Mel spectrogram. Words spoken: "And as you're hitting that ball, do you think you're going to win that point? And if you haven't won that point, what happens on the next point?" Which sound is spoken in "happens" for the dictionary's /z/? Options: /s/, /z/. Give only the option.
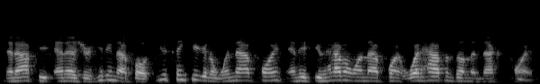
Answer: /z/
